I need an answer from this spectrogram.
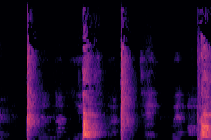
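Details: An English Bulldog playing roughly with his owner and acting "mad" gives four deep, gruff, explosive barks about a second apart, with a person's voice murmuring faintly between them.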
